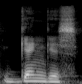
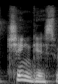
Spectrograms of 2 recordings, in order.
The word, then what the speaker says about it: Chinggis: This empire was forged by a man we remember as Genghis Khan. We should probably refer to him as Chinggis, which is marginally closer to the original pronunciation.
